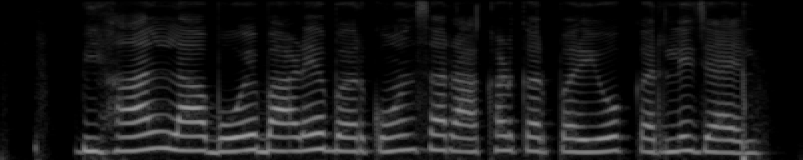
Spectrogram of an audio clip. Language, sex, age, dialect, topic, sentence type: Chhattisgarhi, female, 31-35, Northern/Bhandar, agriculture, question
